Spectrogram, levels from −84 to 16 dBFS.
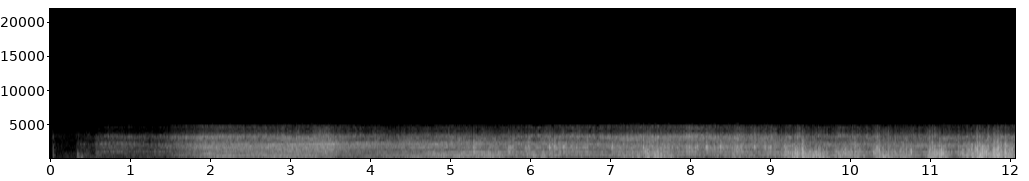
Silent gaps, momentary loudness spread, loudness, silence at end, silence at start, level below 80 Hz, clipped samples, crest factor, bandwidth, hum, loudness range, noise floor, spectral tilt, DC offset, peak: none; 10 LU; -28 LUFS; 0 s; 0.6 s; -60 dBFS; under 0.1%; 24 dB; 5.2 kHz; none; 4 LU; -59 dBFS; -7.5 dB/octave; under 0.1%; -4 dBFS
